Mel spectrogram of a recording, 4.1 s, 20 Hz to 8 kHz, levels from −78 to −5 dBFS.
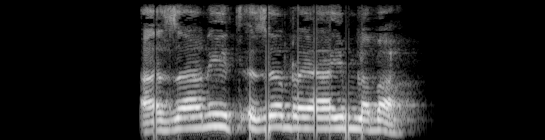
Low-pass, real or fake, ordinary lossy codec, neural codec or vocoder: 7.2 kHz; real; AAC, 48 kbps; none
